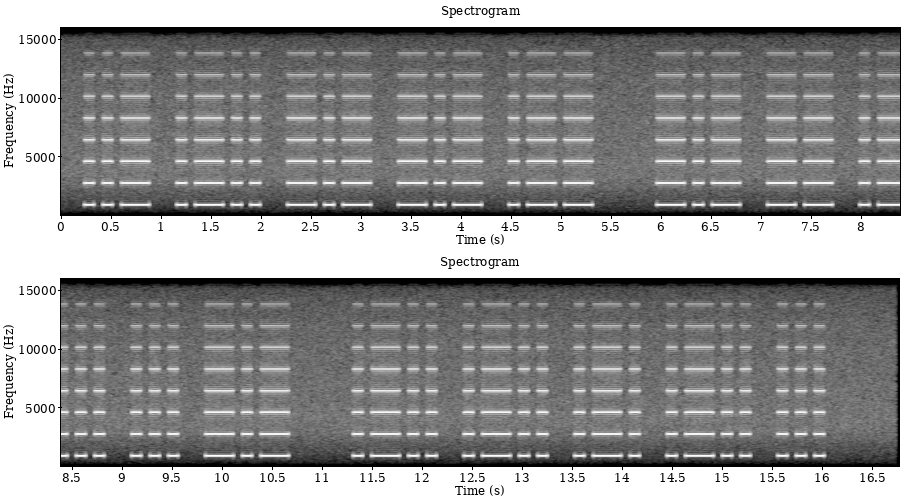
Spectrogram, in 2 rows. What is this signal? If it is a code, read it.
Morse code, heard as electronic beeps, machine-sent, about 13 wpm, 920 Hz. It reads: ULKKW KMLSK LLRLS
